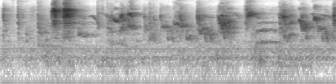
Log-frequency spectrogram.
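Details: Happily singing parakeets, a brief lively run of bright chirps, rising and falling squeaky warbles and raspy notes, with one loud burst near the start and a faint low hum underneath.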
